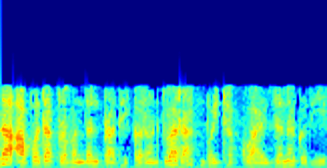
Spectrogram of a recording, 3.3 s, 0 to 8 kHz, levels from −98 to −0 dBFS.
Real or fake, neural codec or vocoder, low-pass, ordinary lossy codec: real; none; 7.2 kHz; AAC, 16 kbps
